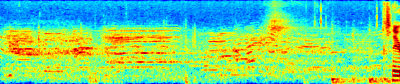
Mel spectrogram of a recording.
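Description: Football stadium crowd noise: a steady wash of many voices from the stands, with faint sustained chanting.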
